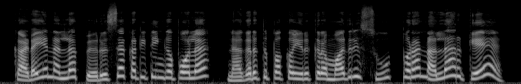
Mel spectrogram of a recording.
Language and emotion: Tamil, happy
